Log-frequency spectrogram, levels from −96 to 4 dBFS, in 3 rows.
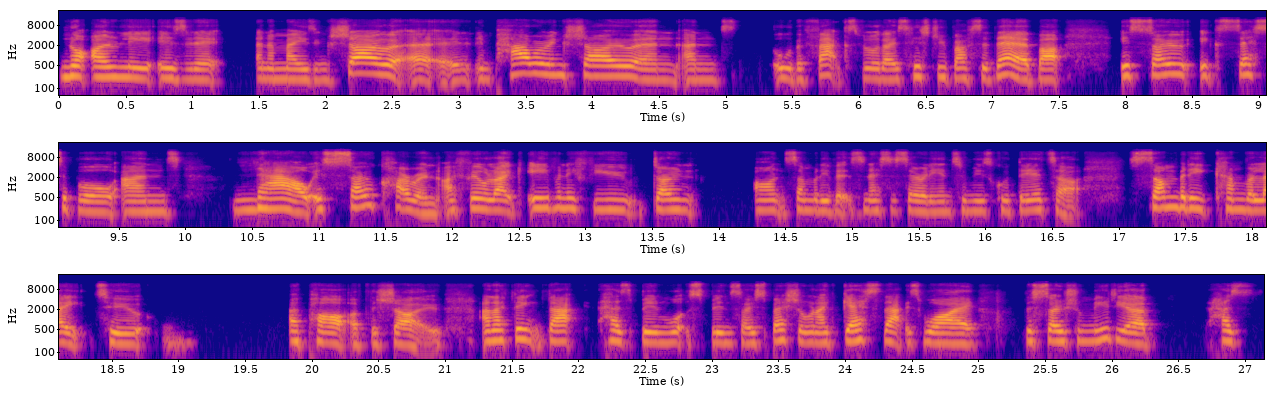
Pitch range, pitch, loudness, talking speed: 195-235 Hz, 210 Hz, -23 LUFS, 165 wpm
